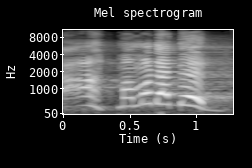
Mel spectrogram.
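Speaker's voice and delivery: full-on, very loud shouting. Retelling what one of the guys said in their conversation, retelling a shout. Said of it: "you're shouting".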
